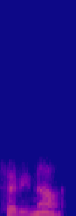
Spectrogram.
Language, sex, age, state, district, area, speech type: Kannada, female, 18-30, Karnataka, Chitradurga, urban, conversation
